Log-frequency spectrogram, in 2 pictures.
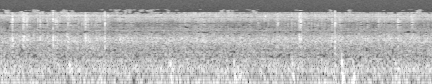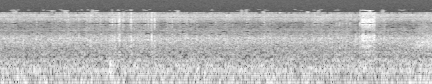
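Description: Near silence: low room tone with a few faint ticks.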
